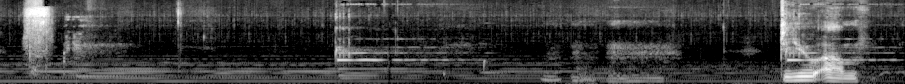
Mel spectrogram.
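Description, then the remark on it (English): Watering plants: brief splashy, dripping bursts, with a louder squishy spray near the end, set over a steady low humming tone and a murmur of background voices. “I'm going to water my plants and get some more will to explore.”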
